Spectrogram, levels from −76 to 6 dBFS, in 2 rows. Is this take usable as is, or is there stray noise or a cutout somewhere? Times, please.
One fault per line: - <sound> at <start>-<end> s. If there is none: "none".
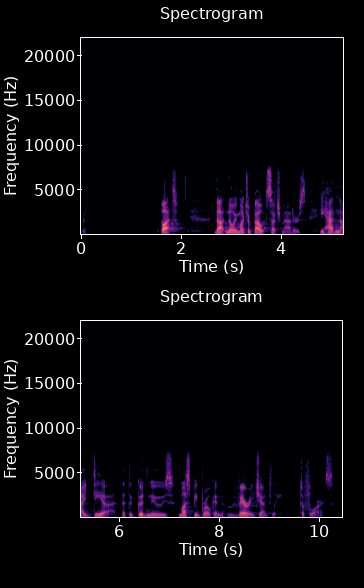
none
